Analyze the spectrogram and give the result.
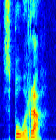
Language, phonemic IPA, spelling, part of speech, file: Swedish, /spoːra/, spåra, verb, Sv-spåra.ogg
- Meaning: 1. to track, to trace (follow the (concrete or abstract) track or trail of someone/something) 2. to go off the rails, to go crazy (from spåra ur (“derail”))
